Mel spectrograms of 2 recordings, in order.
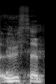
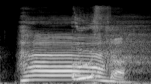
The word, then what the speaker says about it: Uther: The correct answer, he declared himself to be the reincarnation of King Arthur and legally changed his name to Arthur Uther Pendragon. – Uther. – Dang. – Well, I might be saying that wrong. – Arthur Uther. – U-T-H-E-R.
